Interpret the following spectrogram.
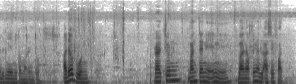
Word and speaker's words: Mantene: Nah, insektisida yang kedua yang Anwar gunakan adalah ini berupa yang namanya adalah Mantene. Jadi kalau ejaannya MANTHEHNN, Mantene.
